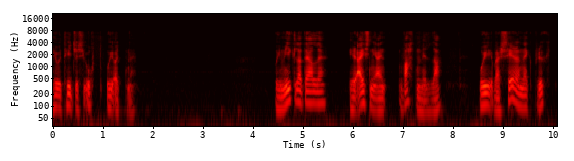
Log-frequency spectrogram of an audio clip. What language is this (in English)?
Faroese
